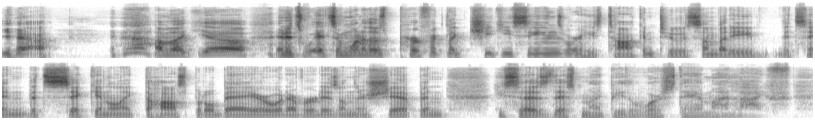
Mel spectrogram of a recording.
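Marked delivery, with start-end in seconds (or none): 10.2-12.0 hushed, quiet, rough, gravelly British voice. Describing a scene where he talks to someone sick, gravelly British voice. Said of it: "in his like gravelly British voice".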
